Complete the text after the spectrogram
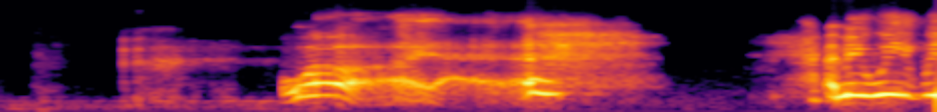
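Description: A woman laughs heartily over an online call.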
